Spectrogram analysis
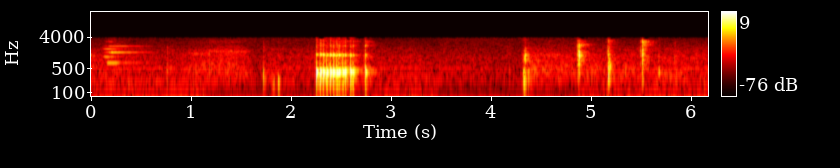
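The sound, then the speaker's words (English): A burp bursts out as a loud, rough, throaty rumble in the middle, followed by a few short, sharper sounds; no one talks. “Nah, man, that burp.”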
